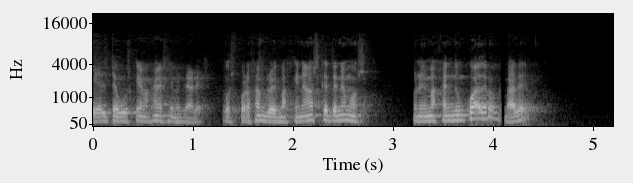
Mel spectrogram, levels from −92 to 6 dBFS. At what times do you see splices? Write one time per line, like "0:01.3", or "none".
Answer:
0:01.3
0:04.0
